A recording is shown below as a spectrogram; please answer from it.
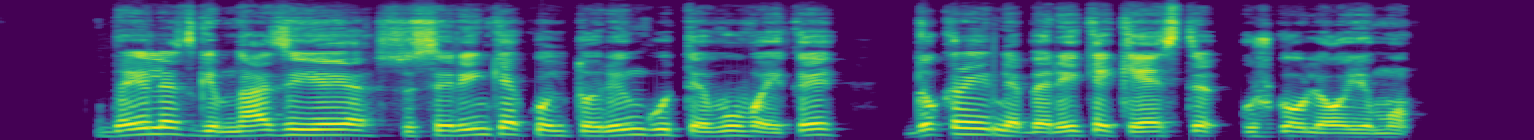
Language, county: Lithuanian, Telšiai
